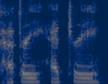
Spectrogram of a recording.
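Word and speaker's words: Htrae: reference to, um, uh, I think it's pronounced Hetri. It's Earth spelled backwards, or Earth Zero, which is the name of Bizarro World.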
